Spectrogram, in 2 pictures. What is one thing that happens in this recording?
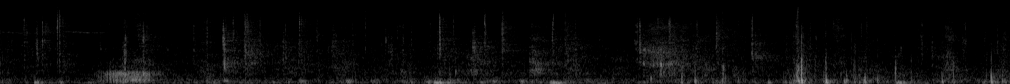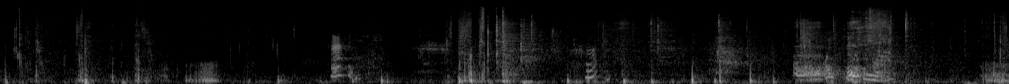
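A puppy growls and yips playfully, close by.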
